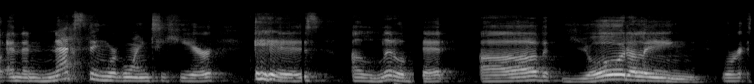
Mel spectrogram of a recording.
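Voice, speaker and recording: A woman presenting a storytime as a children's librarian, talking directly to young listeners in an encouraging way and reading a picture book aloud. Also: sits low.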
